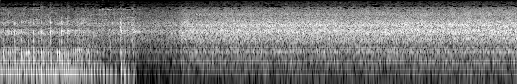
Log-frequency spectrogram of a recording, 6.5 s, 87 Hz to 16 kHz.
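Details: Neglected old McCulloch Super 250 chainsaw revived: revs high and cleanly, drops back to a steady, even run without stutter or bogging, running healthily.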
